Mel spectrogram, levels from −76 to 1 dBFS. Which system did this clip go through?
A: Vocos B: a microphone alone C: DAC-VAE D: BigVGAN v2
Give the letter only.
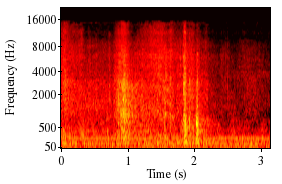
D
